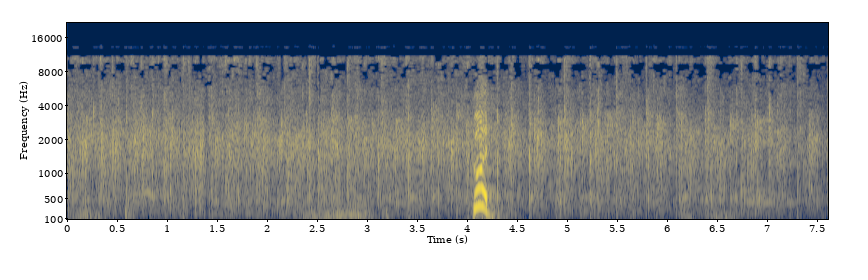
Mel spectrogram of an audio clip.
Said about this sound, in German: Ich möchte noch mal einen ganz großen Applaus für die Dame haben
